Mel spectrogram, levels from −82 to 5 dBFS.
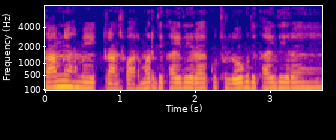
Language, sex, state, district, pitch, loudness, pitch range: Hindi, male, Chhattisgarh, Bilaspur, 145 Hz, -18 LUFS, 140-150 Hz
